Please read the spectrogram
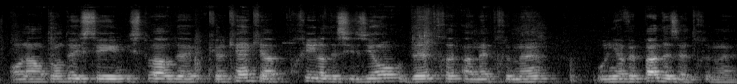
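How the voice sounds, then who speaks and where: A man speaks at a medium pitch in a flat monotone, with noticeable background noise and audible room echo. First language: not French (speaking French). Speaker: history teacher. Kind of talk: ceremony speech. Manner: halting.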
